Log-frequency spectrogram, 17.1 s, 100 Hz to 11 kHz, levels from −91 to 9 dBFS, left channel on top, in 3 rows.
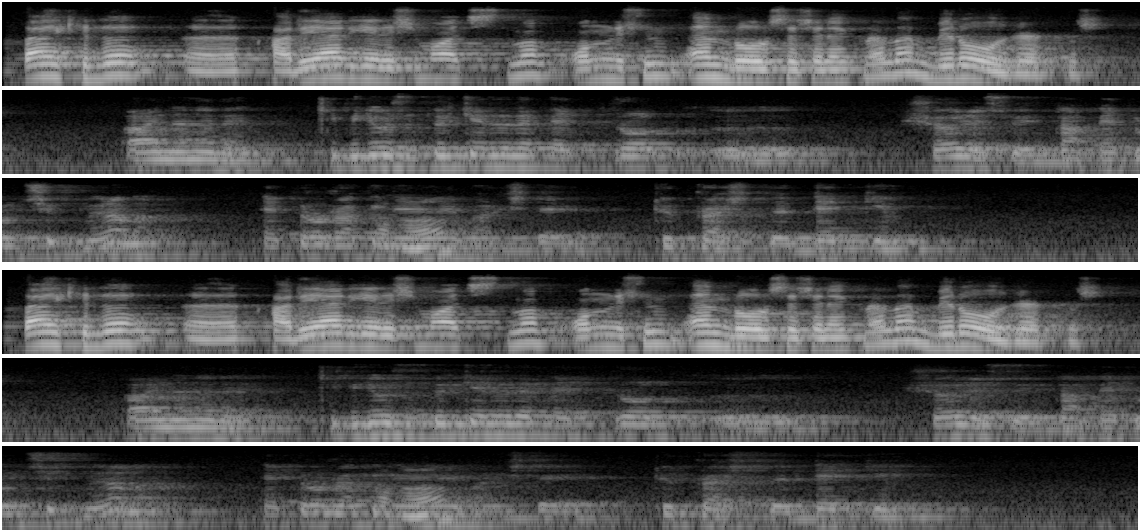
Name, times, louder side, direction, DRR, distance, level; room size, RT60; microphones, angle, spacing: voice 1, 0.1-5.5 13.2-13.6, equal, ahead, 10 dB, 0.9 m, -25 dB
voice 2, 6.3-7.0 7.3-9.7 10.2-12.2 12.7-14.4 14.6-15.9, left 1 dB, 65° left, 2 dB, 3.1 m, -37 dB
22.0 x 21.0 x 9.3 m, 1.1 s
head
